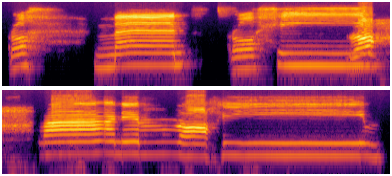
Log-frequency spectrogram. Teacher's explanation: hati-hati di huruf H tidak naik jadi kho ya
